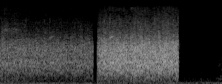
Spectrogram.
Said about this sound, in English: That's me kind of clapping.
